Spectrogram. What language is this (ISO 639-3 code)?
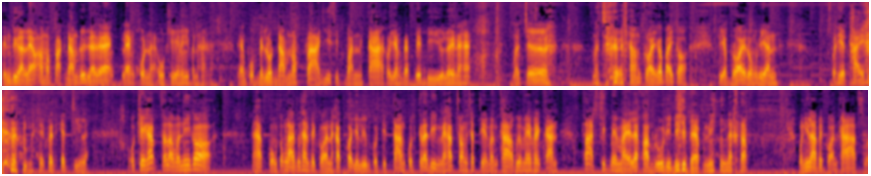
tha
